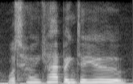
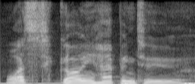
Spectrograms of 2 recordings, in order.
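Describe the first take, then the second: First: Same question pitched way up; high character voice. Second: Said in the usual way. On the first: Acted. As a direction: put on a high, worried character voice. Repeats line in high character voice.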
